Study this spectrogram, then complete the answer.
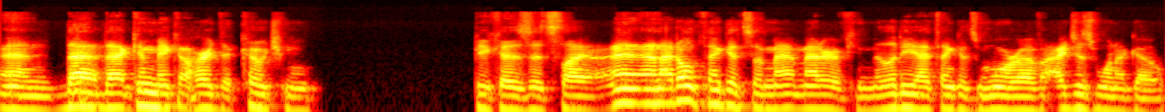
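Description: A man speaks at a medium pitch with an unremarkable speaking voice. His intonation stays fairly even, and his pace is moderate. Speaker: podcast host. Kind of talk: podcast interview with scripted intro and ad.

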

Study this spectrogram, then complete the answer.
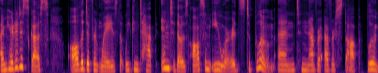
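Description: Recorded very cleanly over a silent background, a woman with an American accent speaks at a moderate pace in a fairly high pitch with ordinary pitch variation. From United States. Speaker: podcast host. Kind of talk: solo podcast introduction, casual. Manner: enthusiastic, animated.

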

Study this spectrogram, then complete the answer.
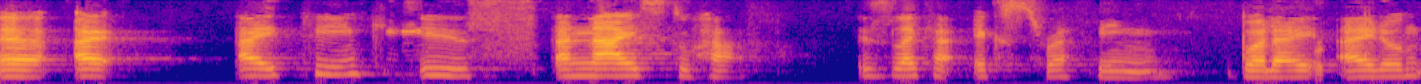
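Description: Speaking in a Spanish accent, a woman uses a medium pitch and fairly even intonation. Her pace is very slow, with long, frequent pauses and big swings in loudness. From Costa Rica. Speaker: architect and entrepreneur. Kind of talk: interview.

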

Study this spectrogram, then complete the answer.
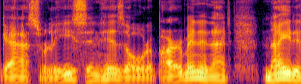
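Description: Someone reads aloud in a natural voice.

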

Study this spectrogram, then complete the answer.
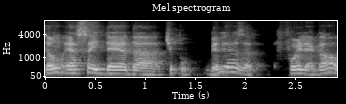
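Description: The man's voice sits at a fairly high pitch. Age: 40s. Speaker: podcast host. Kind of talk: interview. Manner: halting.

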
